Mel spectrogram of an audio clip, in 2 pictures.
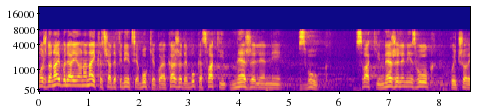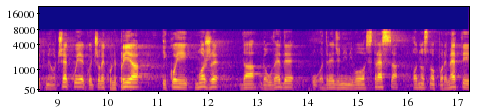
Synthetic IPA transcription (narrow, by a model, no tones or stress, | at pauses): mo̞ʒd̪anajbo̞ʎajeo̞nanajkɾat͡ɕad̪e̞finiːt̪sijabukeko̞jakaːʒed̪aje̞bukasʋakineʒeʎe̞ni | zʋuːk | sʋakineʒeʎe̞nizʋuːkːo̞jit͡ʃo̞ʋje̞kneot͡ʃekuje̞ko̞jit͡ʃo̞ʋekunepɾija | iko̞jimo̞ʒe | d̪aɡauʋe̞d̪e | uʔo̰d̪ɾeːd͡ʑe̞niniʋo̞ːst̪ɾe̞sa | o̞d̪no̞snopo̞ɾeme̞t̪i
